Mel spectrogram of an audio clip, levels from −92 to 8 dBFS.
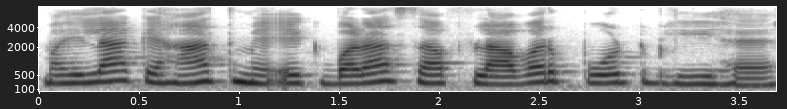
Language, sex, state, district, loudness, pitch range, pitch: Hindi, female, Jharkhand, Garhwa, -14 LUFS, 245-285 Hz, 255 Hz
